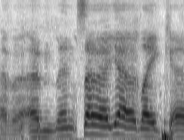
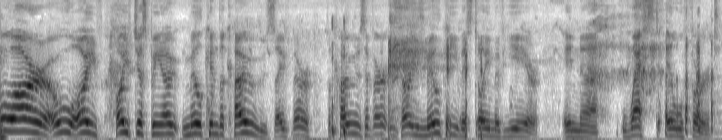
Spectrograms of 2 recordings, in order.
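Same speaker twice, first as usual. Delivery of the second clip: put-on West Country farmer accent; 3 semitones higher than usual. Comic farmer character milking cows.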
